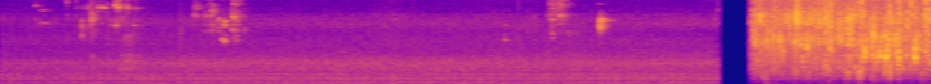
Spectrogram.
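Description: Paneer cubes fry in hot oil in a home kitchen, giving a continuous soft sizzle and crackle that cuts out briefly and returns brighter and louder near the end.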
